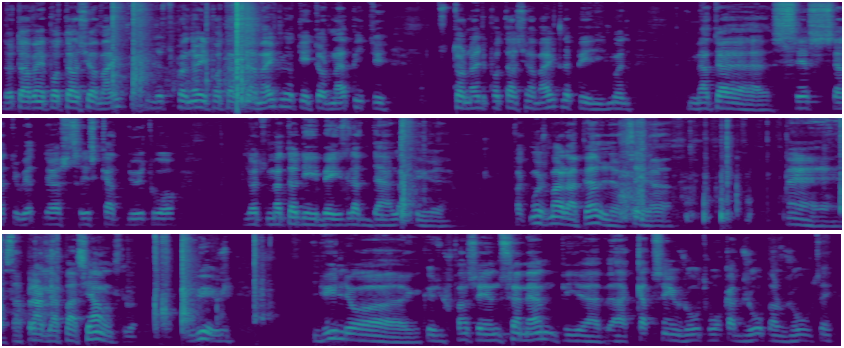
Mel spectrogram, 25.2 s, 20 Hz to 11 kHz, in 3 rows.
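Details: Man speaking French, almost two years after onset of aphasia following an event with 45-day hospitalization and loss of speech; now talking again but often losing words, with word-finding pauses, repetitions and distorted words; aphasia.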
